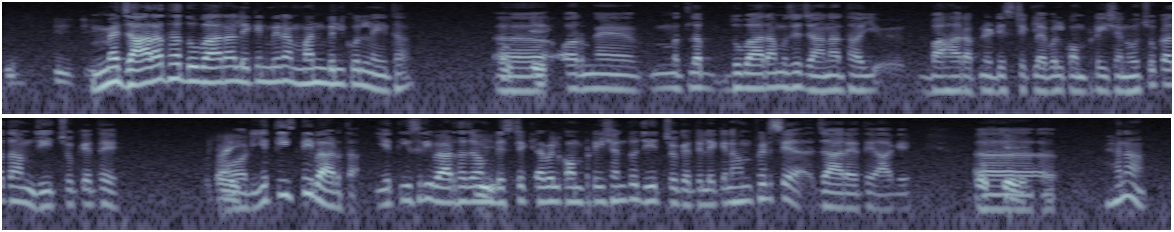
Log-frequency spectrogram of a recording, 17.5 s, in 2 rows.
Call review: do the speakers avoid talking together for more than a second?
Yes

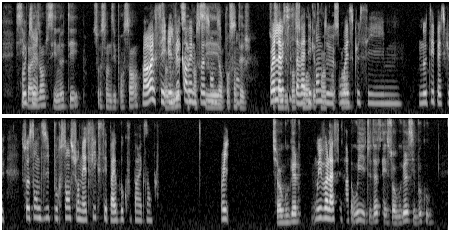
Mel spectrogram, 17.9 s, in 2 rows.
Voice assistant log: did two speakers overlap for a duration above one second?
Yes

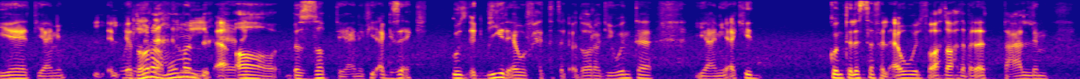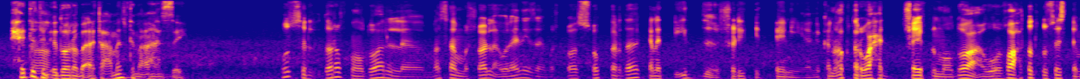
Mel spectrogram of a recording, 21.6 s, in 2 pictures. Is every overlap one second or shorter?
No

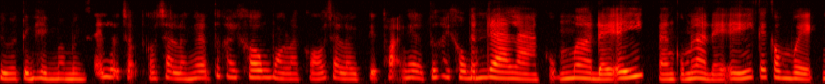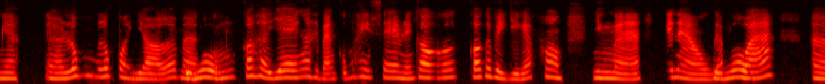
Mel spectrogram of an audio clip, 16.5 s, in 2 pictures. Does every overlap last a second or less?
Yes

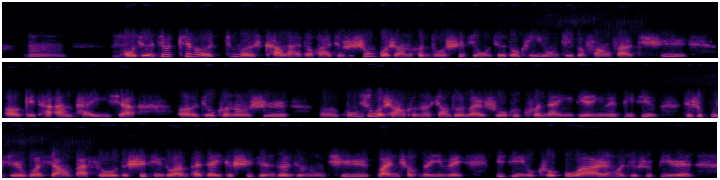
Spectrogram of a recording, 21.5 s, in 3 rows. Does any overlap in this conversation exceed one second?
No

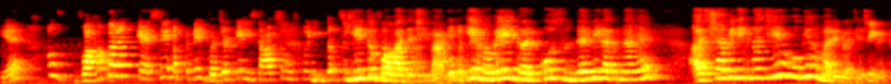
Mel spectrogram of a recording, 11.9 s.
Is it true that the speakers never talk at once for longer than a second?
No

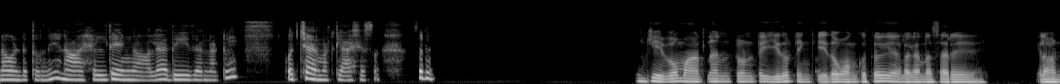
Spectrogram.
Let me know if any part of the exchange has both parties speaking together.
No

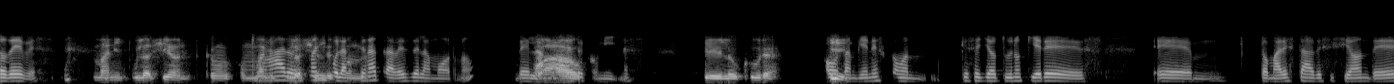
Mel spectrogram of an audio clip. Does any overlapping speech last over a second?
Yes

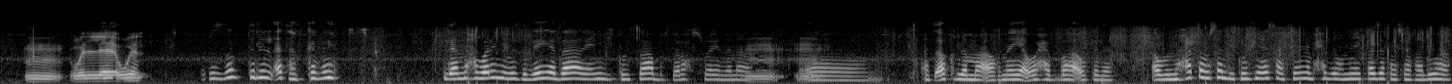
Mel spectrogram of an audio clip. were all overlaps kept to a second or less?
Yes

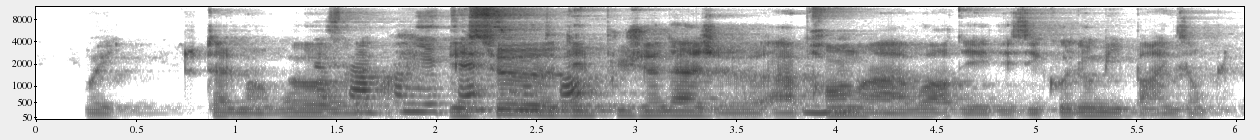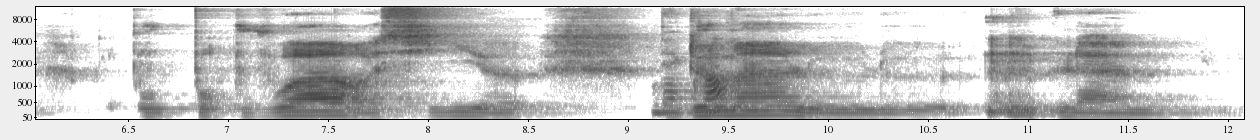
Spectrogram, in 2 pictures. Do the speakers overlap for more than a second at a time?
Yes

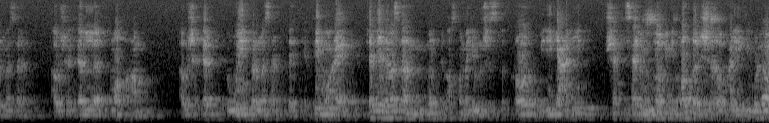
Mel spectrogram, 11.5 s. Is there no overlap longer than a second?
No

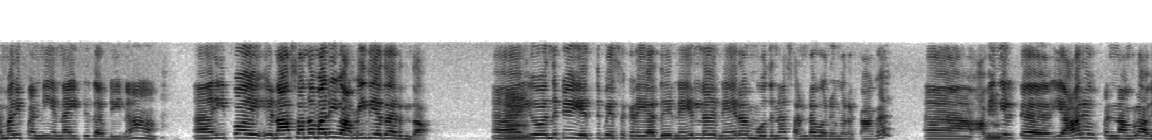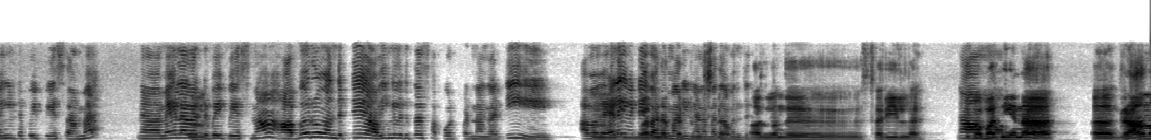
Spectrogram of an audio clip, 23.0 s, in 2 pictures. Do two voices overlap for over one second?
Yes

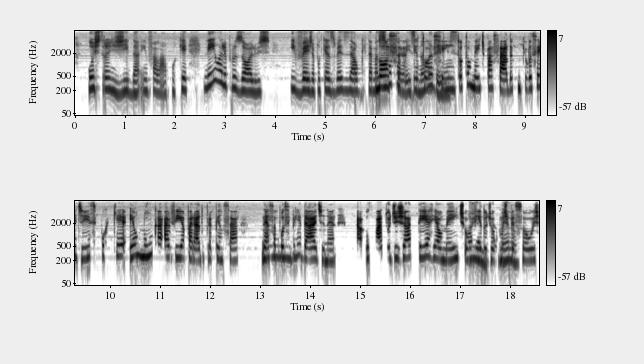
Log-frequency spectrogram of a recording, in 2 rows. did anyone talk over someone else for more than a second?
Yes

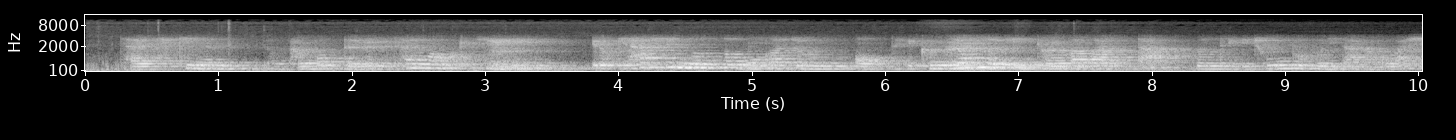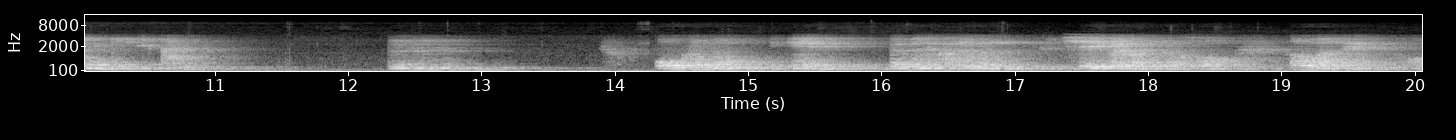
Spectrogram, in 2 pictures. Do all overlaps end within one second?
Yes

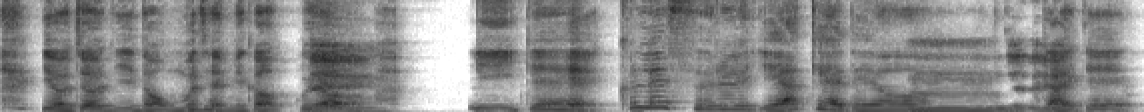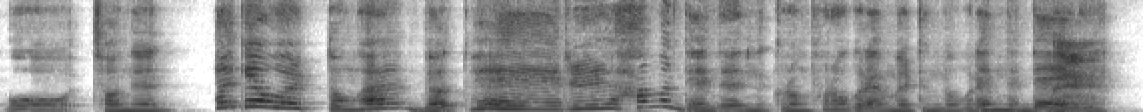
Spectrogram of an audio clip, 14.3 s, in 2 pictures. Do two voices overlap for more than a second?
No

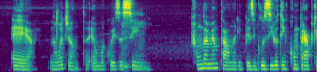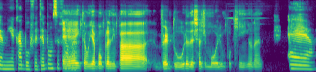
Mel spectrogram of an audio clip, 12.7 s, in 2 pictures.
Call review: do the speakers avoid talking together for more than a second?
Yes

